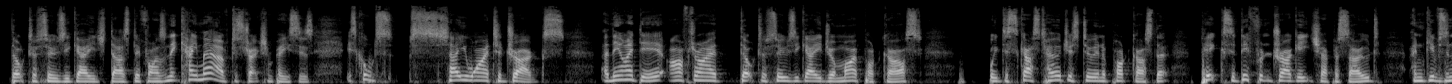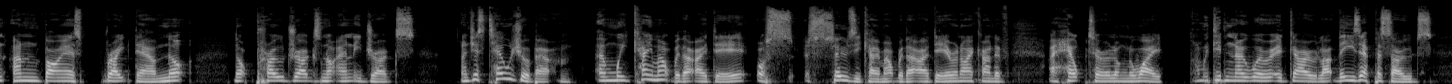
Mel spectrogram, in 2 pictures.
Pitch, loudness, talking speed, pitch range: 160 Hz, -22 LUFS, 200 wpm, 140-175 Hz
